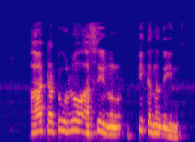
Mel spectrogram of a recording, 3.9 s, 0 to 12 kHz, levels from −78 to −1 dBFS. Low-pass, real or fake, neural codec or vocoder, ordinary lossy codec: 7.2 kHz; fake; codec, 16 kHz, 6 kbps, DAC; AAC, 32 kbps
